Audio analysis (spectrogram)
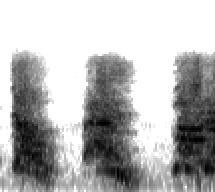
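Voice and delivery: a retold call across the club let-out. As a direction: yell a name to get his attention. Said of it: "I heard one dude say".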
